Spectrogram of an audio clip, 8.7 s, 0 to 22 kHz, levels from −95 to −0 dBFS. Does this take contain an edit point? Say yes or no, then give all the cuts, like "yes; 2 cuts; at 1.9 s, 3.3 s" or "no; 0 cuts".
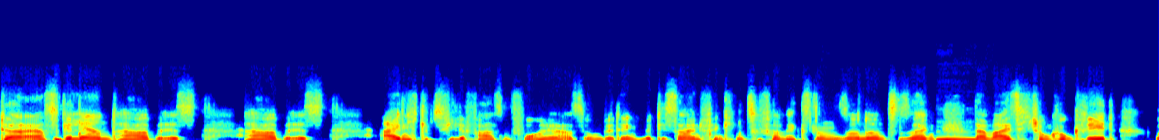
yes; 3 cuts; at 1.8 s, 4.3 s, 7.7 s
